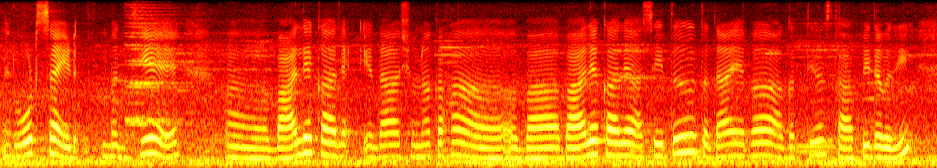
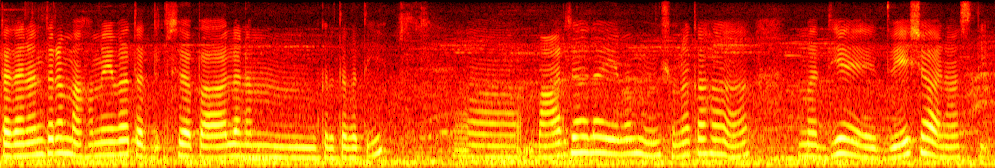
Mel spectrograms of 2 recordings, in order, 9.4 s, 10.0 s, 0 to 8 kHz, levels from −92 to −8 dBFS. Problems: constant background noise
